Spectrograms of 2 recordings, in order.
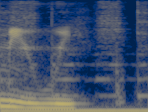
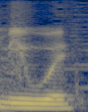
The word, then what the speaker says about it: miły: Pan miły. This is one of the weird letters I was talking about, like the L with a bar in the middle. This is actually pronounced W as W, so.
